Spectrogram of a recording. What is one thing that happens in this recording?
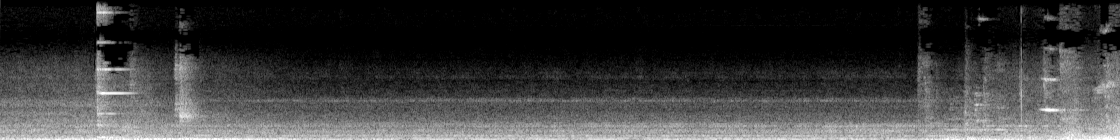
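A lift hums steadily as it moves.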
